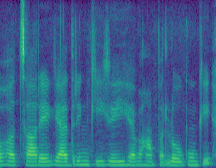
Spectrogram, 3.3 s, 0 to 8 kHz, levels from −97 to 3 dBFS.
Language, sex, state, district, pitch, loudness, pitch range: Hindi, female, Bihar, Katihar, 165 Hz, -24 LUFS, 160-175 Hz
